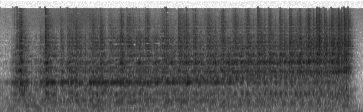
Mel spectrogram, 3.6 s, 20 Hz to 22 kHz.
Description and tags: A thin metal disc of about 8cm radius spinning to rest on a wooden floor.
circle, disc, roll, spin, wobble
